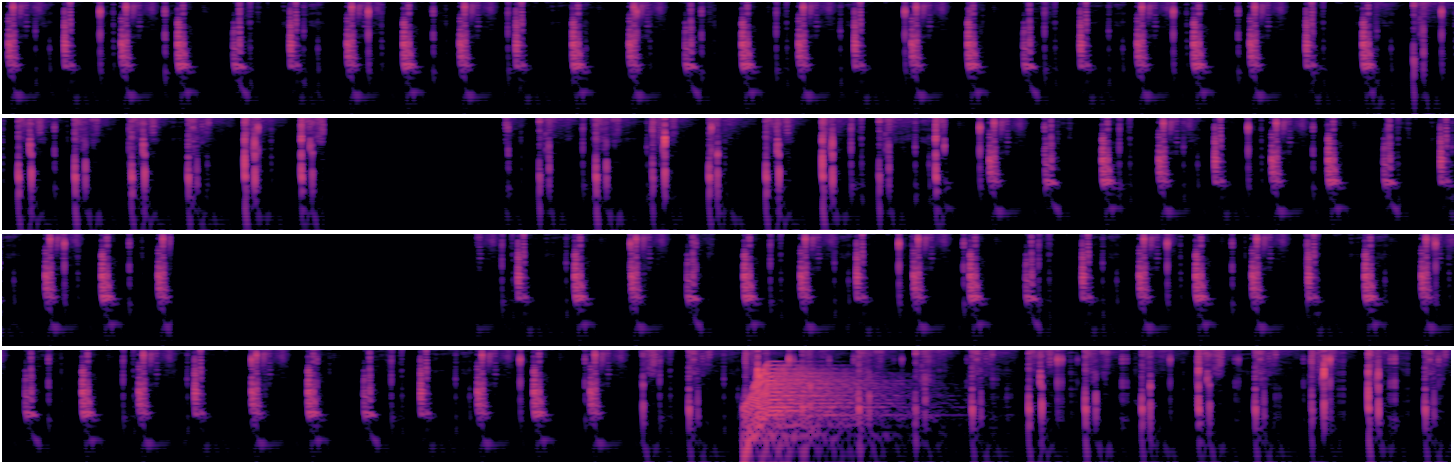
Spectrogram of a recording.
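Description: Quick footsteps thud steadily on a wooden floor.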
